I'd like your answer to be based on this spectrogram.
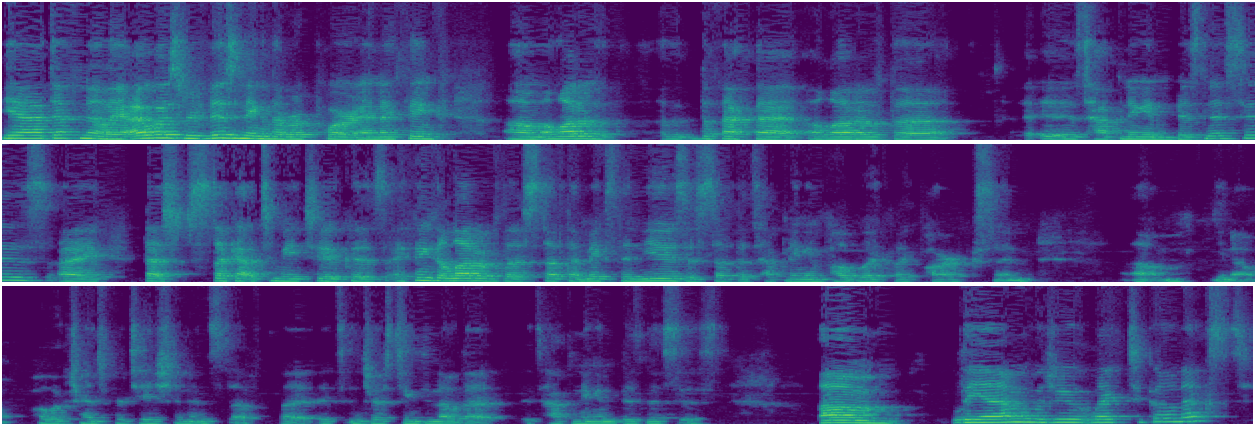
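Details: Adult woman speaking in a small room; normal speech.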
